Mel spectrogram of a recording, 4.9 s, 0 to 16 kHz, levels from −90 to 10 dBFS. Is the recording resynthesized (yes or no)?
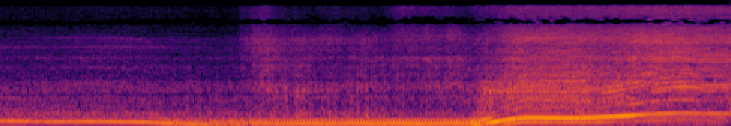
no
